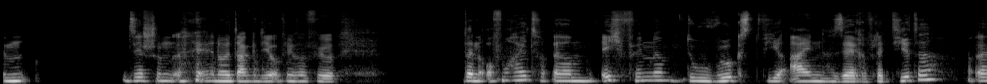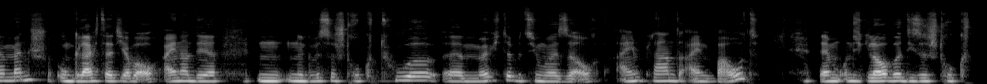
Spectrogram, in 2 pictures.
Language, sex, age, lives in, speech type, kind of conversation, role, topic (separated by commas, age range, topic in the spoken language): German, male, 25-29, Germany, conversation, advice, advisor, Wie bleibe ich motiviert, wenn mein Fortschritt nur langsam vorangeht?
